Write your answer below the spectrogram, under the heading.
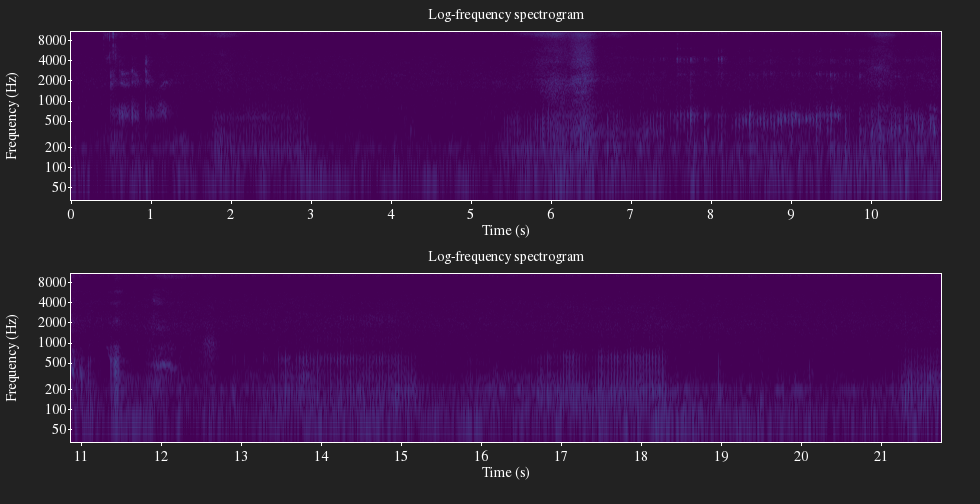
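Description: A cat's steady purr interrupted by harsh noisy bursts and whistling, wheezy sounds, pointing to airway or throat irritation.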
